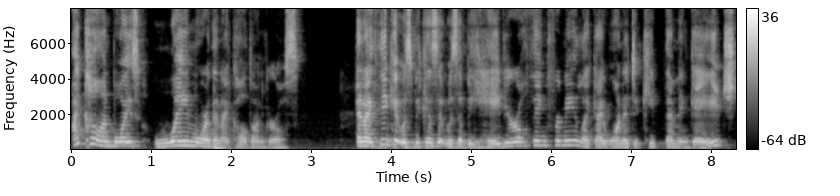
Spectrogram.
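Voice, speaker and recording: A woman with an ordinary speaking voice talks at a moderate pace, her medium pitch carried by lively intonation. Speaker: instructional coach. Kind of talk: casual chat.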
